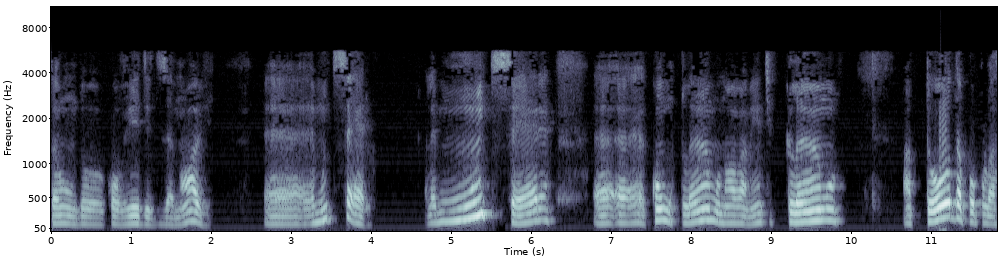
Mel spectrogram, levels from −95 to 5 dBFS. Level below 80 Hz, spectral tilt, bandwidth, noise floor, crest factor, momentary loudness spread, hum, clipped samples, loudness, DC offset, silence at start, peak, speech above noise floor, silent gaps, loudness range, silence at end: -60 dBFS; -11.5 dB/octave; 5.8 kHz; -70 dBFS; 18 dB; 15 LU; none; under 0.1%; -17 LUFS; under 0.1%; 0 s; 0 dBFS; 54 dB; none; 8 LU; 0 s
